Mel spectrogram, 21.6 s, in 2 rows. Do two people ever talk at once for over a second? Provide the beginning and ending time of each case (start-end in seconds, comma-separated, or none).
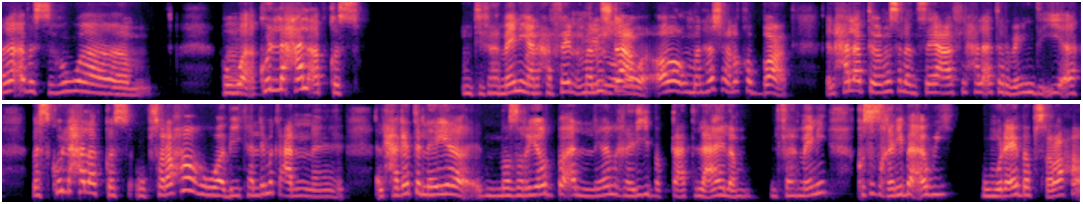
5.2-6.5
